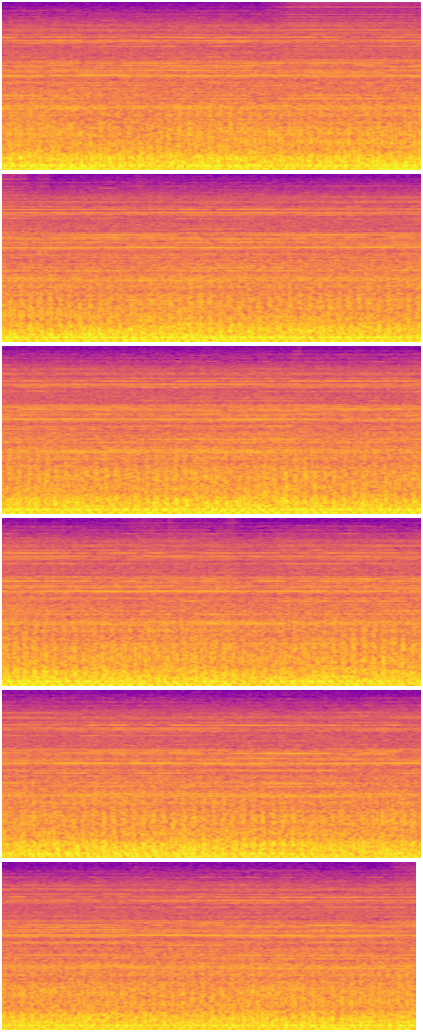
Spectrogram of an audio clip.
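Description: A US Army Chinook twin-rotor helicopter in Microsoft Flight Simulator, taxiing at the start of a North Carolina exercise, with a loud, constant engine and turbine drone and a whine layered over a dense low rumble.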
